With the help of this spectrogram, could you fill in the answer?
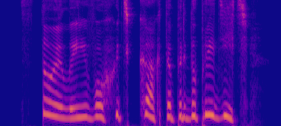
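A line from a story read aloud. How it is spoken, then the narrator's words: Hissed under breath. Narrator (Russian): Прошипела я себе под нос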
